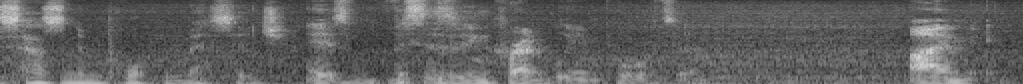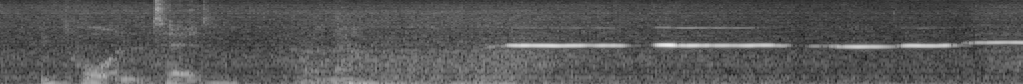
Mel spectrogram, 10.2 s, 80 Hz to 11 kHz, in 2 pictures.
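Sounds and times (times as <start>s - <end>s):
speech: 0.0s - 3.8s, 4.5s - 7.2s
faint low rumble: 0.0s - 10.2s
man whistling a national anthem: 7.6s - 10.2s.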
